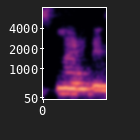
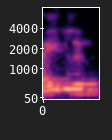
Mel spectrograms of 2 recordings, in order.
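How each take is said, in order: First: The word is said as is-land, with s. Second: The word is said as eye-land, no s. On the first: The speaker calls it wrong. "உச்சரிக்கிறது இஸ்லாண்ட் estate" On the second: The speaker calls it right. "ஐலாண்ட் போ"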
